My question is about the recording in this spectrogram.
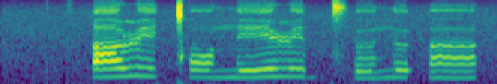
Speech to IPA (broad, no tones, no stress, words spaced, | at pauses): t͡sʼaɭeǀɔ ne ɭebt͡sʼɵnɵ ʔɐ̃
